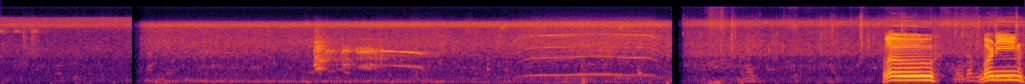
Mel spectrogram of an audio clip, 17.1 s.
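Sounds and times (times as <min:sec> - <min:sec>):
rooster crowing: 0:05.2 - 0:07.3.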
